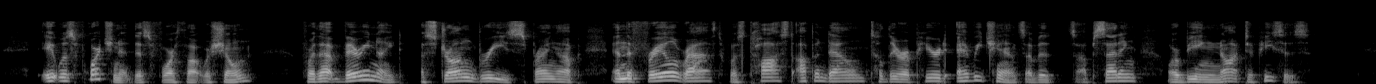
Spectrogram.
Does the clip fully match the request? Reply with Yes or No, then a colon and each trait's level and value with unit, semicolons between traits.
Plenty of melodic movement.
Yes: wide, 6.1 semitones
